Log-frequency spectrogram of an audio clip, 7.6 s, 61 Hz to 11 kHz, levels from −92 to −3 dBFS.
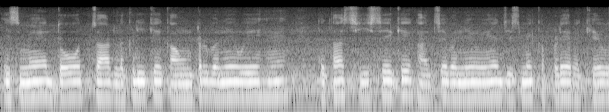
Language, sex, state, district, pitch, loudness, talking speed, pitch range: Hindi, male, Rajasthan, Bikaner, 125 Hz, -12 LUFS, 165 wpm, 120-125 Hz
